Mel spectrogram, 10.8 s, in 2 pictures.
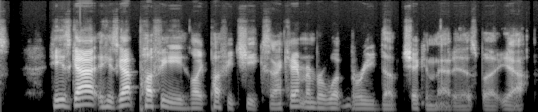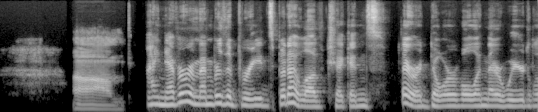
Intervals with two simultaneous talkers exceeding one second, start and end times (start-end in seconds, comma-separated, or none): none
